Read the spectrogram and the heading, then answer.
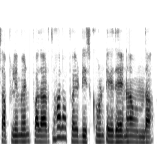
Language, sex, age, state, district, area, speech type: Telugu, male, 18-30, Telangana, Sangareddy, urban, read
